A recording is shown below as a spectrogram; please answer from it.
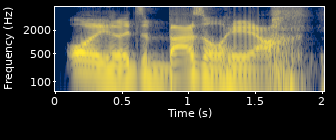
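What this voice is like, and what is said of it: Put-on, unconvincing Greek accent. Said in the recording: “what the fuck is that accent? ... my new Greek accent ... That's Greek? ... supposed to be fucking Greek”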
